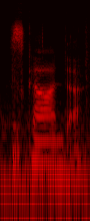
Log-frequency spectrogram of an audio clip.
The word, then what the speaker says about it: Skanda: app on your phone skanda that's how you pronounce it see i knew i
